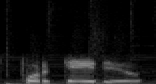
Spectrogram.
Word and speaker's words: Porquedu: It's Porquedu. It's actually Italian.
